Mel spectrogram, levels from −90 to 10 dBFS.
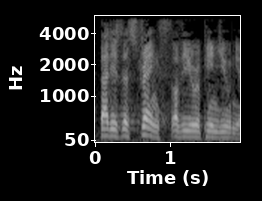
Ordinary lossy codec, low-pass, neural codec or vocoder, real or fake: none; 5.4 kHz; none; real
